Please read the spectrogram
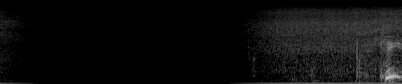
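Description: Chicken sausage patties sizzling on an electric griddle, a steady frying hiss that fades out to dead silence for about two seconds and then fades back in.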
